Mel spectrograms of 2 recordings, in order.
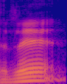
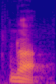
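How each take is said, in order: First: ر said "re", with an e vowel; Persian letter name. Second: را said "raa", with a long open a; Arabic letter name. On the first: Teacher giving learners the Persian name, ر as "re". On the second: Teacher giving learners the Arabic name, را as "raa". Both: Shown as a demonstration.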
